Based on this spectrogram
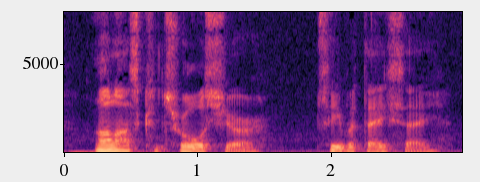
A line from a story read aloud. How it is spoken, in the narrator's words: He sighed deeply, said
